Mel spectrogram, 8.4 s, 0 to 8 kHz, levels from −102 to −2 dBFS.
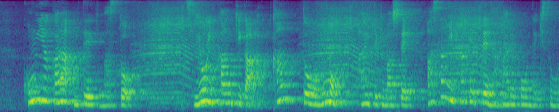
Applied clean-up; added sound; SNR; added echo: none; Domestic sounds, home sounds; 14 dB; reverberation time 1.1 s.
